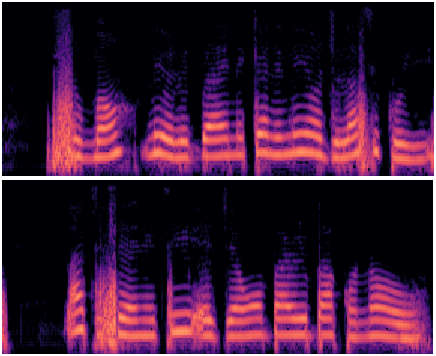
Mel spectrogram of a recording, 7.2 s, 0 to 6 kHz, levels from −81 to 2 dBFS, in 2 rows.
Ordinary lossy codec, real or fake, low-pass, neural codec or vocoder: none; real; 5.4 kHz; none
